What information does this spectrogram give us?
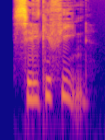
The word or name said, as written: silkefin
